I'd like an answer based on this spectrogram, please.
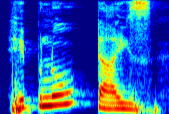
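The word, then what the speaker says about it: hypnotise: एस ई इसे पढ़ते हैं टाइज क्या पढ़ते हैं टाइज अगर आप चाहे तो इसे टीज भी पढ़ सकते हैं और टाइज भी पढ़ सकते हैं तो मीनिंग बनी हिप्नोटाइज हिप्नोटाइज हिप्नोटाइज का मतलब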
